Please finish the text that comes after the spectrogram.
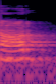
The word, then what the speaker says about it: hour: For example, if R you will see, so H is silent, so O U R, or, okay.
